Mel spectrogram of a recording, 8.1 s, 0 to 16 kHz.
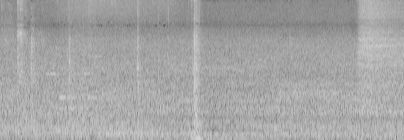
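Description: Tokyu 8500 series electric train running, heard from inside the car: a steady rumble of wheels and underfloor equipment, with a single sharp clunk about four seconds in and a hiss that starts near the end.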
